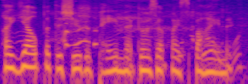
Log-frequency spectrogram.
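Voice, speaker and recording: A woman playing a lonely, shaken young woman in hospital, narrating her own story in a soft, breathy, hushed and dramatic way. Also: medium pitch, fairly even intonation, fairly quick, close to an everyday voice. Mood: distressed, tense. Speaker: narrator and lead character. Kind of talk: first-person audio drama narration.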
